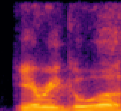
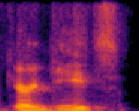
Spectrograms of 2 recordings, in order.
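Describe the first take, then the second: First: The surname is said without a final 'ts' sound. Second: The surname is said ending in a 'ts' sound. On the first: The speaker calls it wrong. "I know I said that wrong" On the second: The speaker calls it right. "It's pronounced Geets"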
